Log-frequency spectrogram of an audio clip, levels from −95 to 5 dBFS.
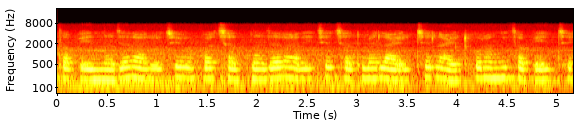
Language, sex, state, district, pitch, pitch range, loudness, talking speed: Rajasthani, female, Rajasthan, Nagaur, 190 Hz, 180-195 Hz, -15 LUFS, 230 wpm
